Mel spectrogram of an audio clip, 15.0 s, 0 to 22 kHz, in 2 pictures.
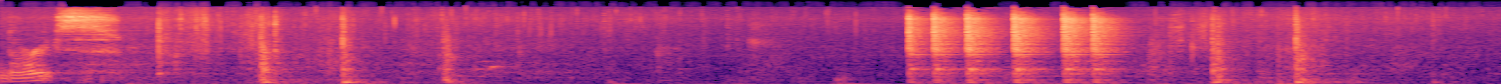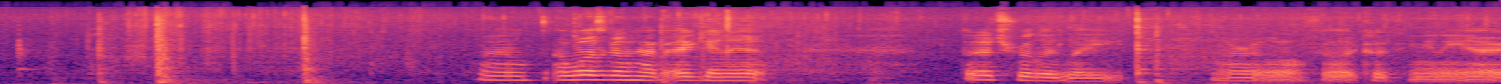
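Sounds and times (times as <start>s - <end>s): utensil scraping a pot: 4.6s - 9.7s, 12.8s - 14.0s.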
